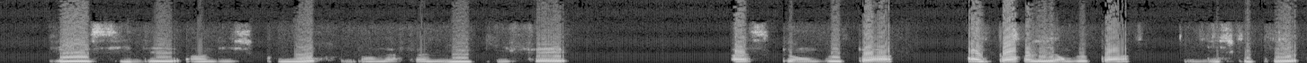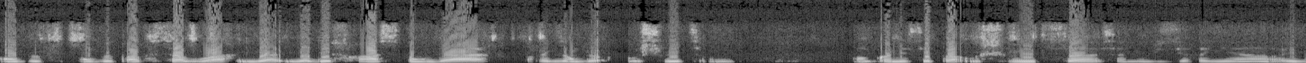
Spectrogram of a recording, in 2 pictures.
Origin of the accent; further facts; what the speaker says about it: Germany; en tant qu'Allemand né en 72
